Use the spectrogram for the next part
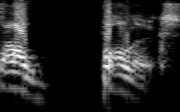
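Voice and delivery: mock passionate, heartfelt dismay. Retelling how a woman swears after knocking over water, mock-passionate dismay. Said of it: "It's so passionate".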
